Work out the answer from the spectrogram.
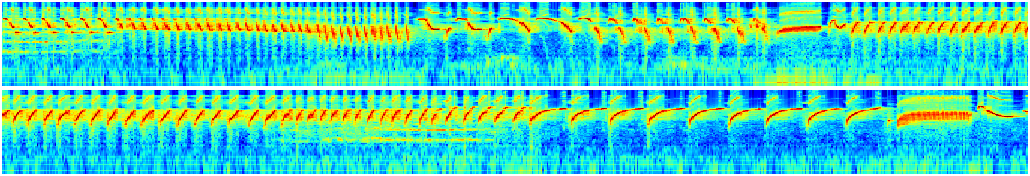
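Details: Canary in a training recording of long rapid-fire song: continuous high trills alternating with bursts of falling whistles, one buzzy rolling phrase stretching several seconds, singing without pause throughout.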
